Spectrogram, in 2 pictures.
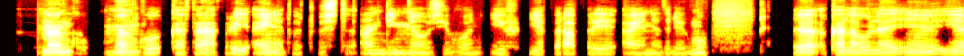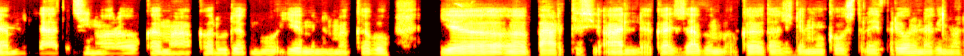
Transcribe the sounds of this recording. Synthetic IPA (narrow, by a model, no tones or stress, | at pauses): məŋɡoməŋɡo̞kʰəfɨɾafɨɾe̞ʔajnət̪ʰo̞t͡ʃːwʊst̪ʼand̪əɲːawsiho̞njɪhjɛfɨɾʔafɨɾe̞ajnət̪d̪əɡmo̞ | kʰəlawlajjɛmːilːat̪ʼsino̞ɾəwkʰəməʔakʰəlud̪əɡmo̞jɛmːɨnɨmːəkːəβəw | jɛ | pʰaɾt̪ʰisalːkʰəzːakʰət̪ʰad͡ʒid̪əɡmo̞kʰəwʊst̪ʼlajfɨɾewonɨnːaɡəɲːawal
